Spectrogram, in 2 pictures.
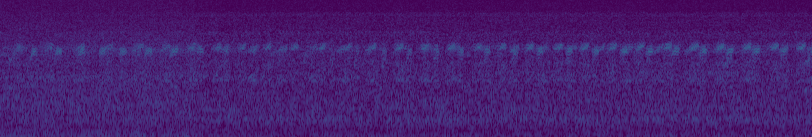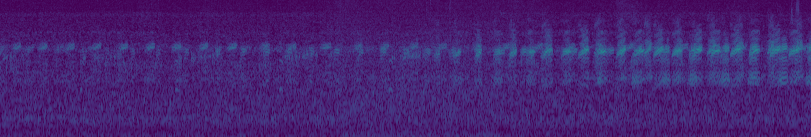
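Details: Frogs calling at dusk just after rice planting in the Japanese countryside: a dense, steady chorus of rapid pulsed croaks, louder and clearer in the final seconds, over low rumbling background noise.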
